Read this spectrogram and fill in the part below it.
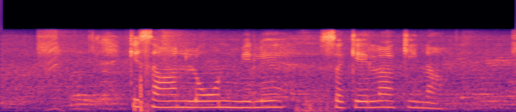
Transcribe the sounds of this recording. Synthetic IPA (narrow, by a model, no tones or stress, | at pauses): kɪsaːnloːnmɪlesəkeːlakinaː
